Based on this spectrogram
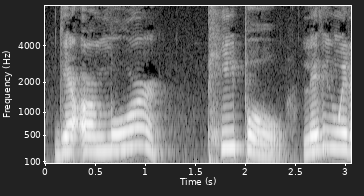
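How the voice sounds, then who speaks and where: The woman's pitch is high, yet her tone is dark and mellow. She speaks at a fairly slow pace. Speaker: women's spiritual coach and podcast host. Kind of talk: inspirational monologue. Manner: earnest, emotional.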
